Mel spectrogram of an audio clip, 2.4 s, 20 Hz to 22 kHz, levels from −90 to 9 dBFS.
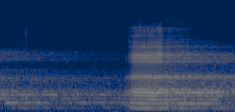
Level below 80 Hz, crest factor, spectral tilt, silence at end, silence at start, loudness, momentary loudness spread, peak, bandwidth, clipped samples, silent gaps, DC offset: -80 dBFS; 22 dB; -3.5 dB/octave; 0 s; 0 s; -40 LUFS; 19 LU; -22 dBFS; 15.5 kHz; under 0.1%; none; under 0.1%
